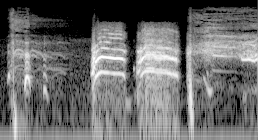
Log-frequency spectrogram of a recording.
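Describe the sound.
A person imitates a parrot as a quiz buzzer sound, with two loud, harsh, high-pitched squawks in quick succession, each lasting under half a second, framed by brief breathy vocal noises.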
